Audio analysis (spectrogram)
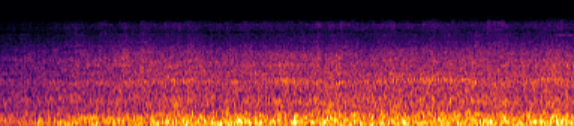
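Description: Steady rumbling train noise with a faint rhythmic clatter, continuous and fairly loud, as a locomotive moves empty cars along tracks nearby in Bang Sue rail yard, Bangkok; no voices.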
